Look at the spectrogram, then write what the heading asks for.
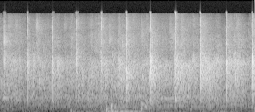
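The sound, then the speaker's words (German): A short burst of hand clapping, around ten steady claps at an even pace, moderately loud, like a small group or single person applauding without any voices. “Also Applaus.”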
